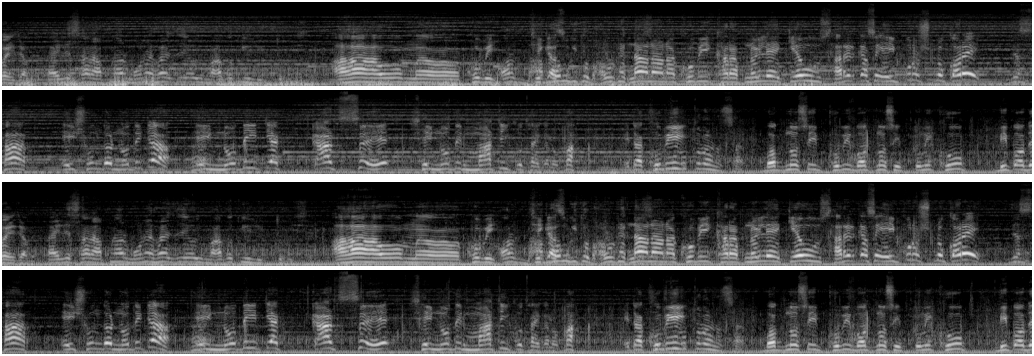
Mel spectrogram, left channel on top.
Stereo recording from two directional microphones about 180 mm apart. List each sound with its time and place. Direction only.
0.4 s speech: 10° left (ahead or behind)
3.3 s speech: 15° right (ahead or behind)
5.6 s speech: 5° left (ahead or behind); by 20.6 s 20° right (ahead or behind)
